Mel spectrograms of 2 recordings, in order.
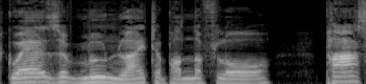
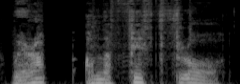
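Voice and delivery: hushed, much softer voice; whispered; 8 dB quieter than usual. A narrator's reading. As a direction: keep it hushed while sneaking. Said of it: "he whispered".

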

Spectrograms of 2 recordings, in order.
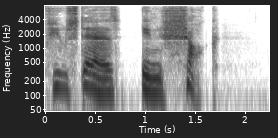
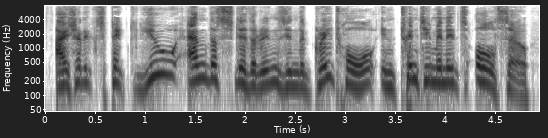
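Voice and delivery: higher, firm schoolmistress; stern McGonagall; 7 semitones higher than usual. A narrator's reading. Professor ordering Slughorn to bring his students, stern. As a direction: issue it as an order.

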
